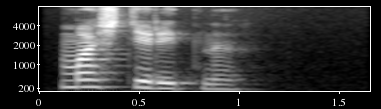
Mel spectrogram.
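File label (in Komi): "мастеритны", Komi-Zyrian, female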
